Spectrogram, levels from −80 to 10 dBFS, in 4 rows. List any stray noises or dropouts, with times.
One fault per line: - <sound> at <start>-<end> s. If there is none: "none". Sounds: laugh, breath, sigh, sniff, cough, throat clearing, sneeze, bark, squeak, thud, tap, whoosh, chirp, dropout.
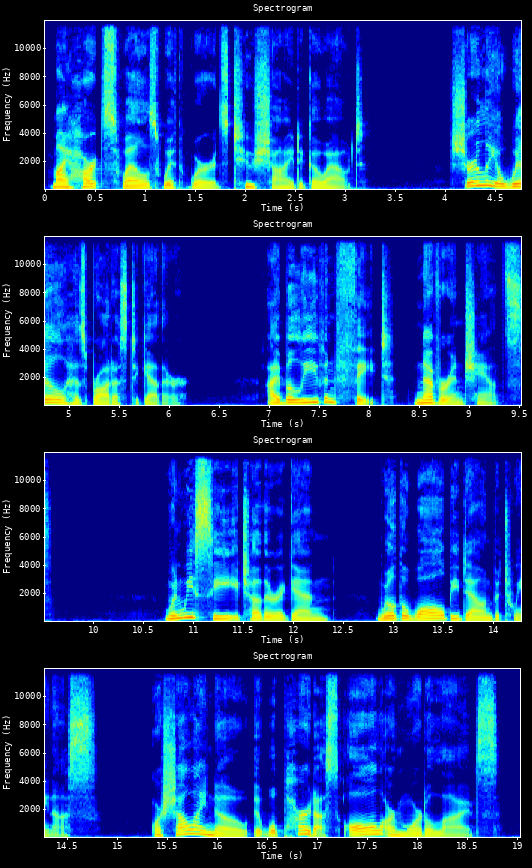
none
